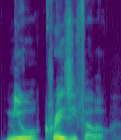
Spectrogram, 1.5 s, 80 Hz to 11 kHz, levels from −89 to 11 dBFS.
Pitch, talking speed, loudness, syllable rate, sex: 115 Hz, 120 wpm, -15 LUFS, 3.9 syllables/s, male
